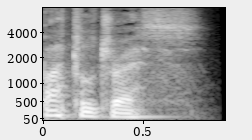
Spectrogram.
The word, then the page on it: battledress: British English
